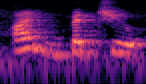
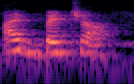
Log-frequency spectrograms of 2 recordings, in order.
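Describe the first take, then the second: First: Bet and you are said as separate words. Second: Bet and you blend into one sound, betcha. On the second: "informal वे में ... pronounce करने में ... आई बेचा"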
